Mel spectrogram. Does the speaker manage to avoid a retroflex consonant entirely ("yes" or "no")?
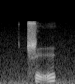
no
